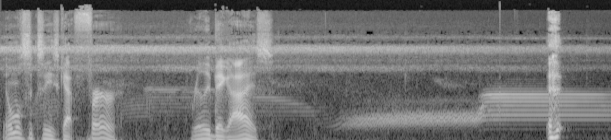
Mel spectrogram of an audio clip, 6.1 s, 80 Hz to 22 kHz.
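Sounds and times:
speech: 0.0s - 1.3s, 1.9s - 2.8s
capuchinbird moaning moo call: 4.3s - 6.0s.

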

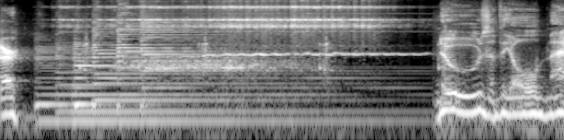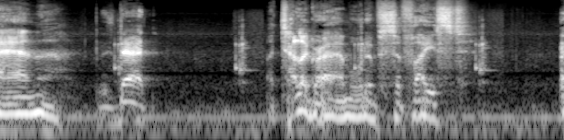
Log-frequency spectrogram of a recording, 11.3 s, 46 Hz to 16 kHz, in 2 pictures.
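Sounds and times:
speech: 0.0s - 0.7s, 4.4s - 7.2s, 8.5s - 10.6s
grandfather clock chiming: 0.4s - 4.7s.

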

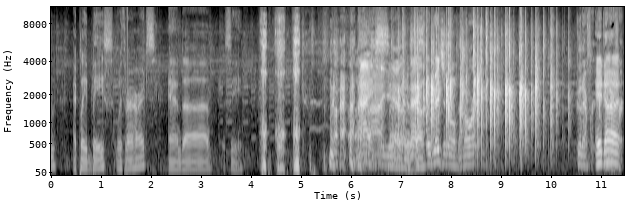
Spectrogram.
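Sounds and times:
speech: 0.0s - 8.8s, 10.5s - 11.4s
man imitating pig oinks and grunts: 4.2s - 5.2s
laughter: 5.0s - 7.7s.

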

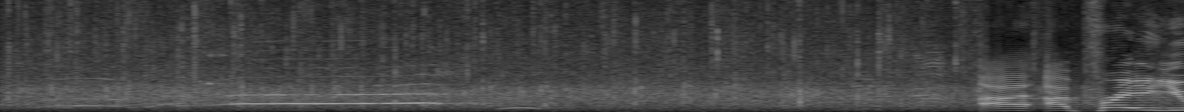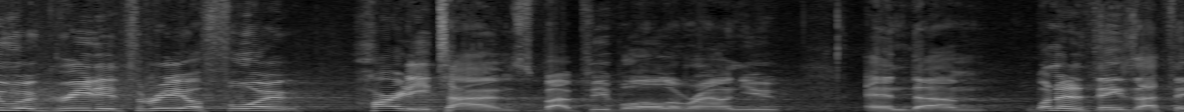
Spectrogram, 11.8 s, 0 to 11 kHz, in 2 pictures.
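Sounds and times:
congregation applauding: 0.0s - 5.5s
high whistle or whoop: 0.3s - 2.8s
speech: 4.9s - 11.8s.

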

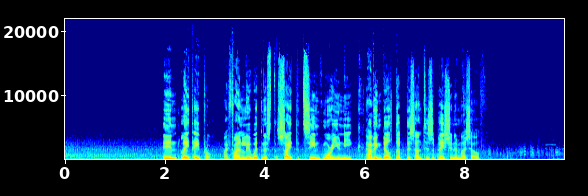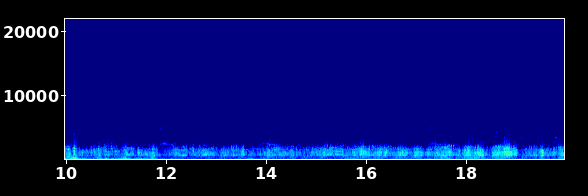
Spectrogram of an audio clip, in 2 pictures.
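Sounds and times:
low rumble: 0.0s - 19.9s
flock of black and white geese honking softly: 1.8s - 19.9s
speech: 2.0s - 8.4s.

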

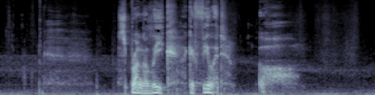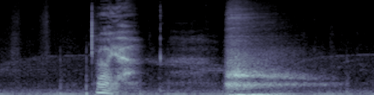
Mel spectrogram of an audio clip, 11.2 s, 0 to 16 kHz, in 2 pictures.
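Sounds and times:
speech: 1.8s - 4.3s, 7.1s - 7.6s
deep breathing in and out: 8.2s - 10.8s.

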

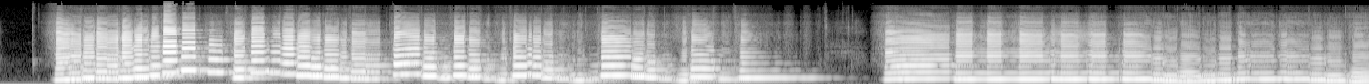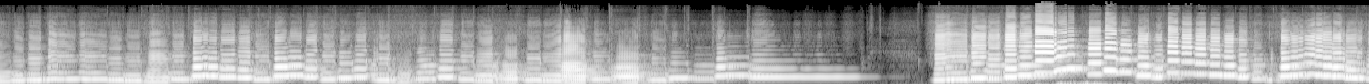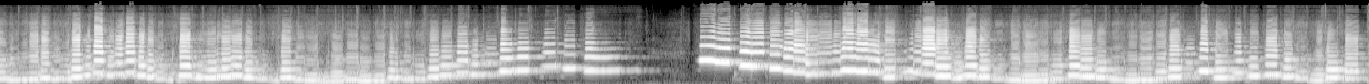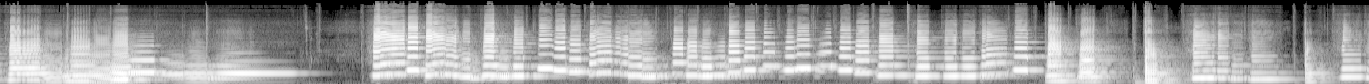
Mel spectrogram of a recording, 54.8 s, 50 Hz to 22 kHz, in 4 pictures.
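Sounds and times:
alto saxophone improvisation: 0.0s - 54.7s.

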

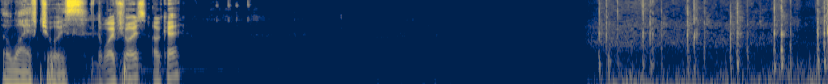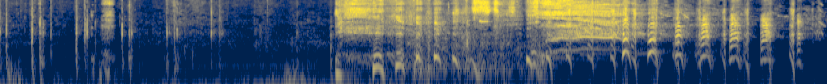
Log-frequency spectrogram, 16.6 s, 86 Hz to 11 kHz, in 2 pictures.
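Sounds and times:
speech: 0.0s - 2.0s, 12.0s - 15.2s
horse hooves clip-clopping on a hard road surface: 5.9s - 11.6s
laughter: 11.6s - 16.5s.

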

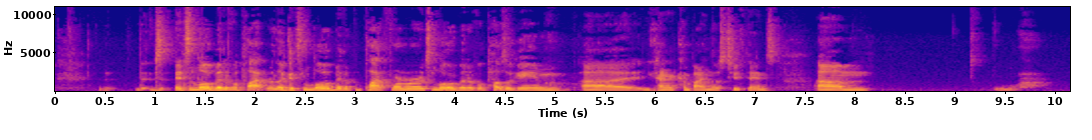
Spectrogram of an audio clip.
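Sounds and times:
speech: 0.4s - 8.2s, 9.4s - 9.9s
dog barking: 9.6s - 10.0s.

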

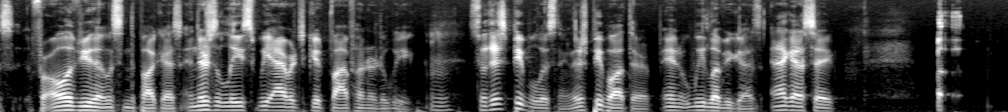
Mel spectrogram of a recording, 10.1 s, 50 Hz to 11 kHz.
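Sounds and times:
speech: 0.0s - 8.4s, 9.4s - 9.6s
burp: 9.4s - 9.8s.

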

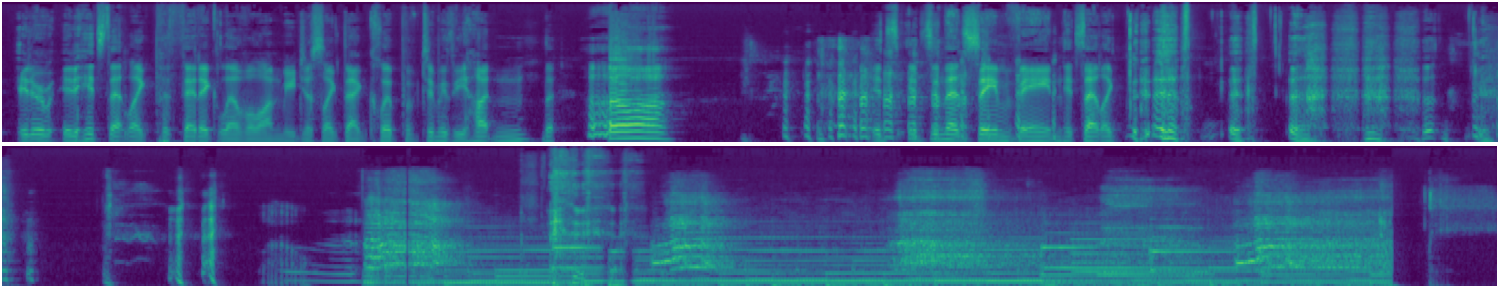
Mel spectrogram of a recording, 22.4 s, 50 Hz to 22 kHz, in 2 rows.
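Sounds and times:
speech: 0.1s - 14.2s, 15.5s - 17.0s
laughter: 5.6s - 17.2s
person gasping for air: 8.4s - 11.5s, 21.9s - 22.4s
strained groaning wail: 13.2s - 21.8s.

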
